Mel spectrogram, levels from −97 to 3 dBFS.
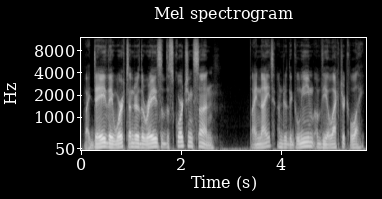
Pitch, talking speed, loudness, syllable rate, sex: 105 Hz, 210 wpm, -18 LUFS, 5.3 syllables/s, male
